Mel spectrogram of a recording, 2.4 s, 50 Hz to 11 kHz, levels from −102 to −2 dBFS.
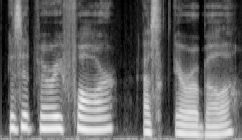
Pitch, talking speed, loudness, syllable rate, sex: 205 Hz, 150 wpm, -15 LUFS, 5.7 syllables/s, female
